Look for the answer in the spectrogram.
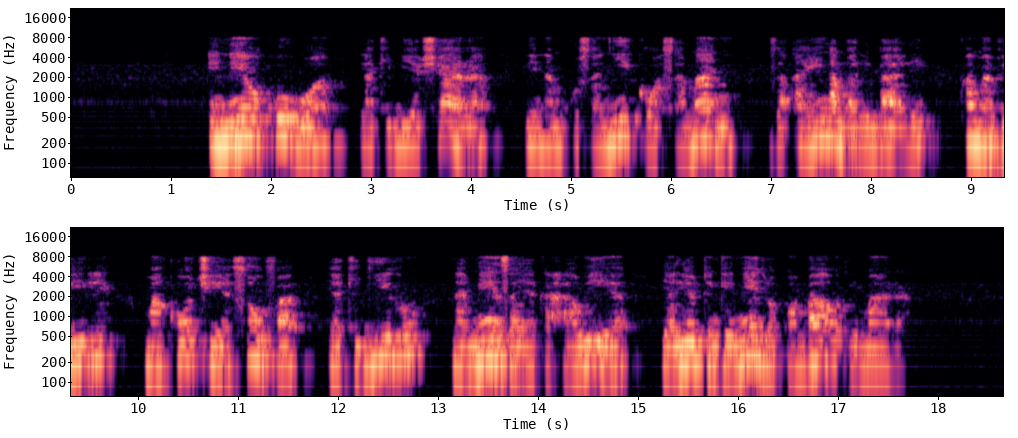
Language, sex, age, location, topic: Swahili, female, 25-35, Dar es Salaam, finance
